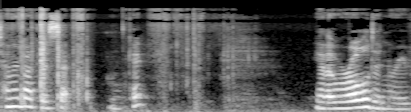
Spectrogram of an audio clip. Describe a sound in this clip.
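A card slides and is laid down on a table.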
